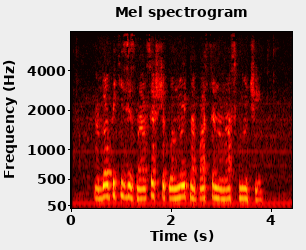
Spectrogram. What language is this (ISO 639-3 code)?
ukr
